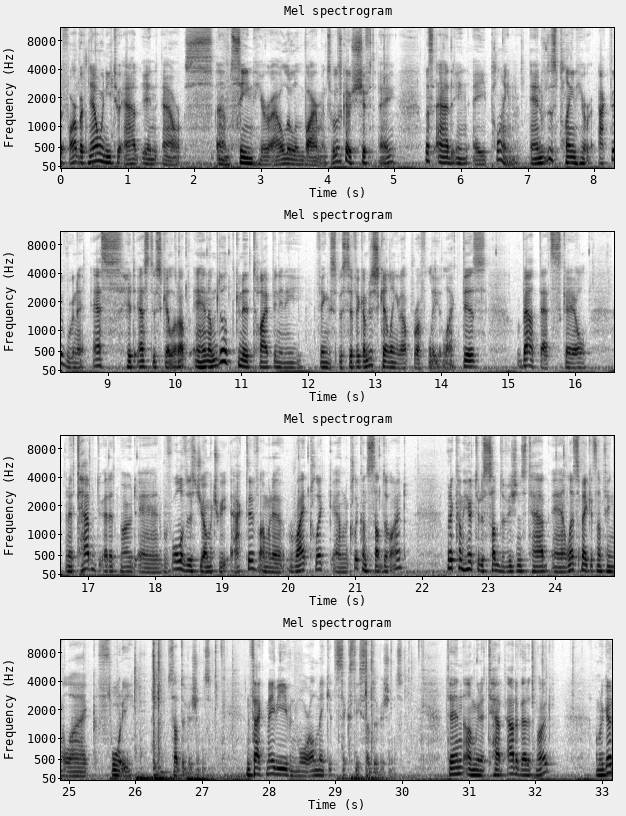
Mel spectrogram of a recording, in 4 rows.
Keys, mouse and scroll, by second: 0.0-0.6 scroll up 2, 0.6 alt+a, 4.3 scroll up 3, 4.7 shift+a, 6.0-6.5 scroll down 5, 6.5 middle click, 7.3 scroll up 1, 7.8-8.3 scroll down 2, 8.3 s, 10.3 scroll down 2, 10.4 middle click, 10.8 scroll up 1, 11.5 s, 14.8 middle click, 16.9 Tab, 17.3 middle click, 17.8 scroll up 2, 18.6-20.0 scroll down 1, 20.1 right click, 22.9 click, 24.1 click, 28.2 click, 31.1 middle click, 31.5-32.0 scroll up 2, 32.0 Tab, 32.0-33.1 scroll up 3.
